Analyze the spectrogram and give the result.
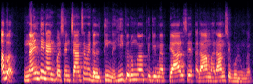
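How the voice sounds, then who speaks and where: A man teaching an online exam-prep lecture, talking fast and repeating each point as a question to the students before answering it himself. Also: sits high. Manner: casual, addresses students directly.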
